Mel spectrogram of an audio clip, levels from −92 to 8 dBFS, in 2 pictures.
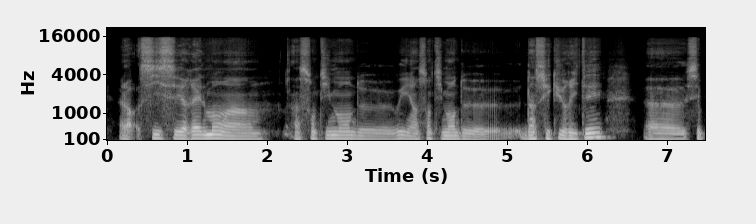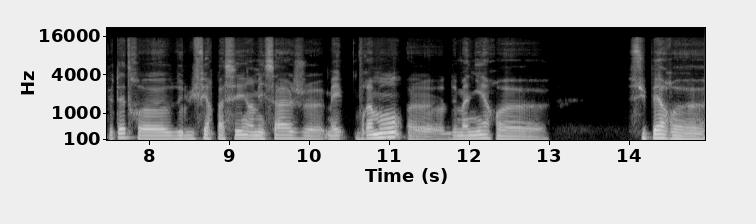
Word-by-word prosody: Alors, - - -5
si 130 -2 -2
c'est 120 +1 0
réellement 120 -3 +1
un 100 0 -8 0.4
un - - -5
sentiment 120 0 -3
de 105 -3 -7
oui 120 0 -3
un 100 -2 -5
sentiment 110 +2 -3
de 95 -4 -7
d'insécurité, 120 +6 0 0.5
heu, 100 -1 -5
c'est - - -5
peut-être, 150 +3 0
heu, 110 0 +3
de 115 +1 +1
lui 115 0 -2
faire 125 +4 0
passer 125 +3 +1
un 120 -2 +3
message, 115 +1 +1
heu, 105 -2 -2
mais 115 0 -1
vraiment, 135 +9 +6
heu, 100 -2 -4
de 105 +3 -5
manière, 120 +3 +2
heu, 95 -3 -2 1.0
super, 135 -4 +4
heu, 100 -3 +2
110 Hz, 130 wpm, -20 LUFS, 100-120 Hz, 1.0 s, vraiment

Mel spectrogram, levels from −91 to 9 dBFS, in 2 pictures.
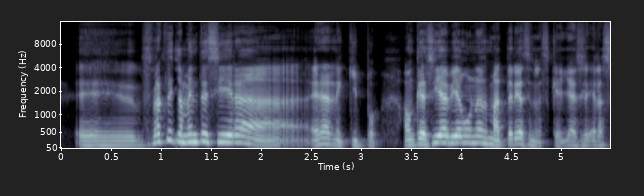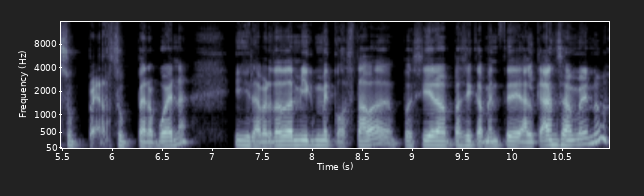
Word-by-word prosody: Eh, 125 -1 -4 0.2
prácticamente 225 0 +4
sí 215 0 +2
era, 135 -9 +1
era 165 +5 +3
en 150 - -5
equipo, 125 -1 -8 0.2
aunque 145 +3 +4
sí 200 +7 +5
había 195 -1 +6
unas 195 -1 0
materias 155 +1 +2
en 125 - -6
las 110 0 -12
que - - -9
ella 135 +3 -3
s 130 +2 -6
era 130 0 -5
súper, 125 -2 -6
superbuena, 120 - -3 0.4
y 130 -1 -5
la 115 -1 -1
verdad 125 +3 +1
a 130 - +5
mí 135 -1 +1
me 135 0 -2
costaba, - - -3
pues 120 -2 -9
sí 130 - +1
era 130 -1 +4
básicamente 120 0 -2
"alcánzame", 140 +7 +1
¿no?, 280 +9 -4
130 Hz, 180 wpm, -22 LUFS, 125-165 Hz, 0.4 s, había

